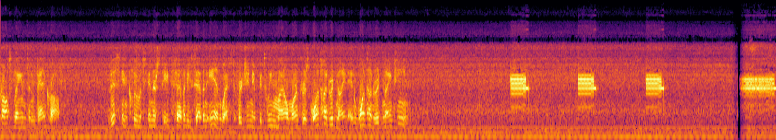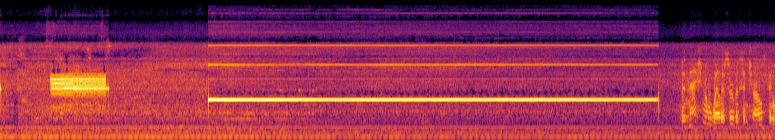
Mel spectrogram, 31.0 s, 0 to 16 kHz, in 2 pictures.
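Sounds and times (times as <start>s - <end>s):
steady warning alarm tone: 10.2s - 10.8s, 11.5s - 12.1s, 12.9s - 13.4s, 14.8s - 15.7s, 16.5s - 17.8s, 19.6s - 28.8s.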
